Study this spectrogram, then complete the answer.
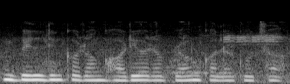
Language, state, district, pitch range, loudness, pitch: Nepali, West Bengal, Darjeeling, 185-205 Hz, -15 LUFS, 195 Hz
